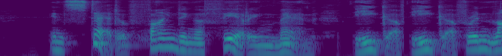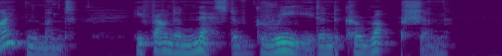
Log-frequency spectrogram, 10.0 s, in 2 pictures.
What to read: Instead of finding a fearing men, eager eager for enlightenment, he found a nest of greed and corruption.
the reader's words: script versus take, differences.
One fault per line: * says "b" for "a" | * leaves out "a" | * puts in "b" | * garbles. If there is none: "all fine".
all fine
